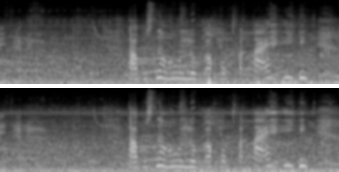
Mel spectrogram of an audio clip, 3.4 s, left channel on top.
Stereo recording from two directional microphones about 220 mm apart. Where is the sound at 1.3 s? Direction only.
5° right (ahead or behind).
